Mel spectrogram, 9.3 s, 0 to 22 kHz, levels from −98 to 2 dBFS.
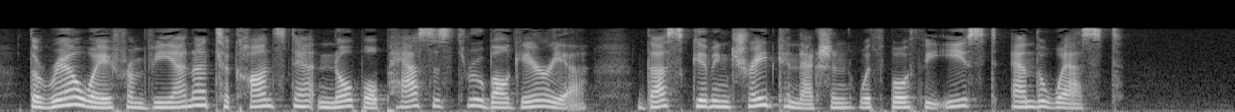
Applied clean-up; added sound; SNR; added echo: none; none; none; none.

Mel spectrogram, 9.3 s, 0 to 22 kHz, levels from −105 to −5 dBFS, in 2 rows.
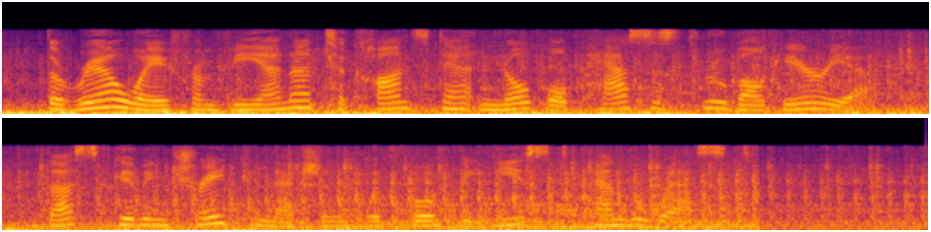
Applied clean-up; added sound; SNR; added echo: none; Truck; -2 dB; none.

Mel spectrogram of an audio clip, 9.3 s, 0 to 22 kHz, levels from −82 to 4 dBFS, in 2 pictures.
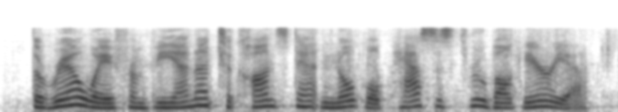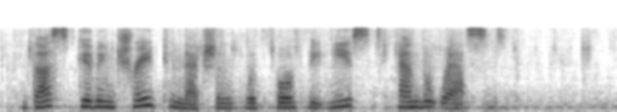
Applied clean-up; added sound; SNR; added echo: neural separator model SepFormer DNS4.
